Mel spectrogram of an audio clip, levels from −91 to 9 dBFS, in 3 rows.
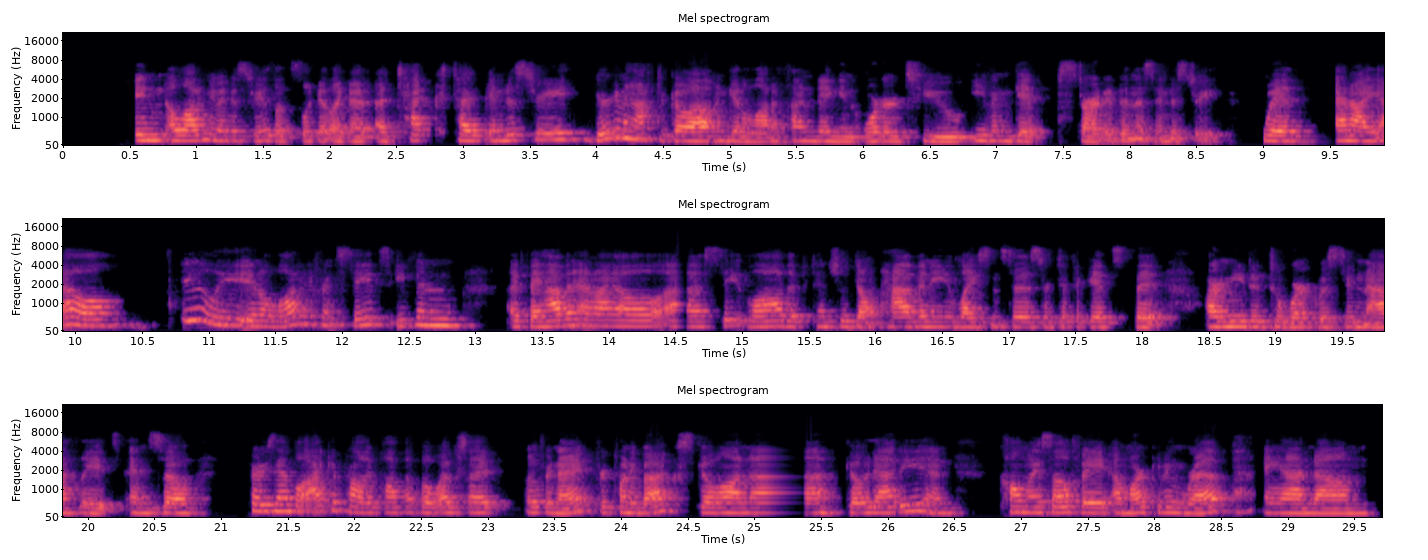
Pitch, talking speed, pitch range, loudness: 185 Hz, 200 wpm, 170-200 Hz, -27 LUFS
